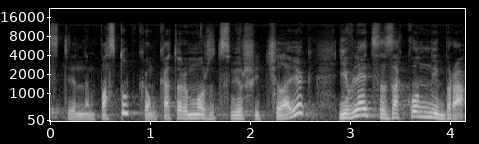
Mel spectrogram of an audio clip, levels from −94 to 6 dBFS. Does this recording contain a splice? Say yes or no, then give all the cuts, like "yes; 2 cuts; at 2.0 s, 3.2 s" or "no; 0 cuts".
no; 0 cuts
